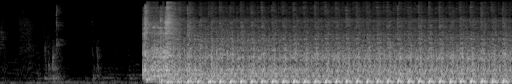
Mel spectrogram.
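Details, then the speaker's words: 2011 John Deere D110 with its engine rebuilt from boxed parts, after straightening the rod bend to lower the idle, started without choke: the single cylinder catches straight away and settles into a steady, even thump with no stumbles, running normally. "That thing runs good."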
